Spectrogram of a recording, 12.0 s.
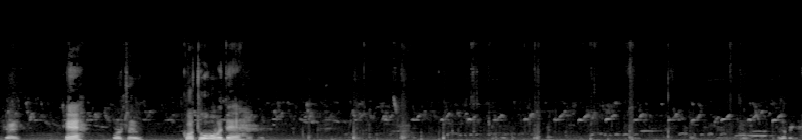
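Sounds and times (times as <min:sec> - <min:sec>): small birds chirping: 0:00.0 - 0:12.0
footsteps on a dirt path: 0:03.6 - 0:12.0.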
